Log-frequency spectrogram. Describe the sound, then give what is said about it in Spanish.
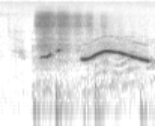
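Whistling attempted through a face mask: a couple of short breathy notes, then a long sustained tone that rises slightly and slides back down, clear and fairly loud. “no sale el silbido por la mascarilla, pero estaba intentando silbar.”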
